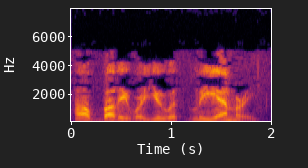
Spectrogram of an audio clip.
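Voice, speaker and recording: An actor playing a dry, wisecracking police lieutenant who narrates a 1940s radio detective drama. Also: male voice, low-pitched, lively intonation, fairly quick, slightly rough. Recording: lo-fi old radio broadcast with music.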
